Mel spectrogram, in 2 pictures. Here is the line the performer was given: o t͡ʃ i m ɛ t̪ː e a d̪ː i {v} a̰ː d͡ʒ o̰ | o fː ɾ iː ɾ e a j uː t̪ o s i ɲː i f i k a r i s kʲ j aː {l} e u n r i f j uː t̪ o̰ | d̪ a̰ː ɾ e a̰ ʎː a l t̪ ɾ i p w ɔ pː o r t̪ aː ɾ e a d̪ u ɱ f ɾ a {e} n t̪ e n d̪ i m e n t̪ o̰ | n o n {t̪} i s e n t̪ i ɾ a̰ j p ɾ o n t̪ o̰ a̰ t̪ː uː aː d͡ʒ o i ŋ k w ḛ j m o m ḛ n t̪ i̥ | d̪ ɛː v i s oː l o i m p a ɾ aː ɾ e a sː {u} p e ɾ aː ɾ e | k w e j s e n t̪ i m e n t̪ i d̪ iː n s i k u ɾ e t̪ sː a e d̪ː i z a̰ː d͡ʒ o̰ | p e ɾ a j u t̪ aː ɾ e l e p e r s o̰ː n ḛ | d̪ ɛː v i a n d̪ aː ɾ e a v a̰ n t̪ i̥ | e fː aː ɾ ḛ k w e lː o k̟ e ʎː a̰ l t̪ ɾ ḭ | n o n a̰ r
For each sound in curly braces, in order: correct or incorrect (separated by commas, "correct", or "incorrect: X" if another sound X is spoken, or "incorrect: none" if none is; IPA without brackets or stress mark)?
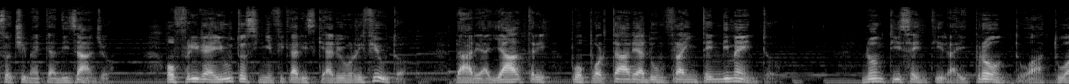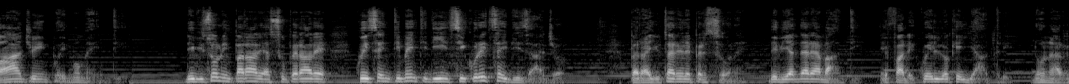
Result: incorrect: z, incorrect: ɾ, incorrect: i, correct, correct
